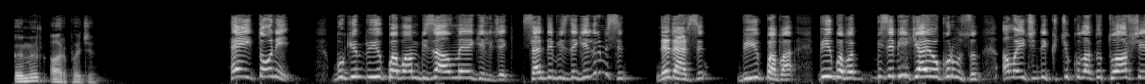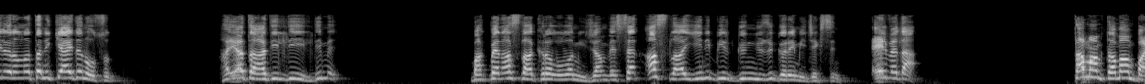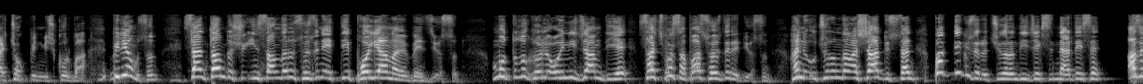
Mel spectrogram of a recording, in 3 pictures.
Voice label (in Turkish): animasyon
